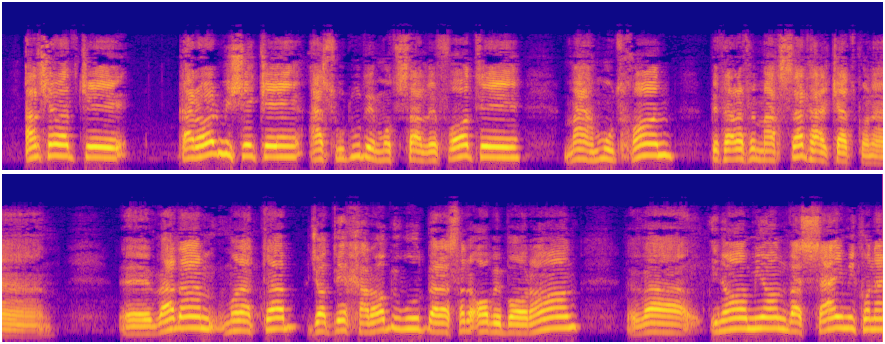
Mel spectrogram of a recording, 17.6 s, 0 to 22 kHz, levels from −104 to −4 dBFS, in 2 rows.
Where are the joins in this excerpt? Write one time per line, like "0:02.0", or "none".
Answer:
0:11.9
